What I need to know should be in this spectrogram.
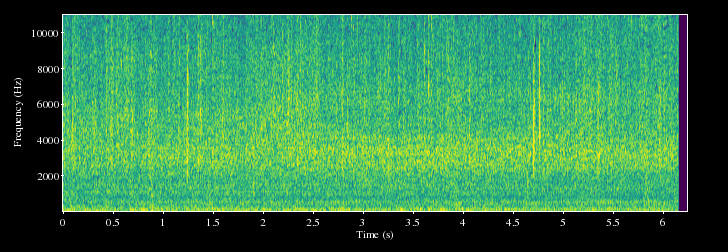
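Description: Raindrops tap lightly on the windshield.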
